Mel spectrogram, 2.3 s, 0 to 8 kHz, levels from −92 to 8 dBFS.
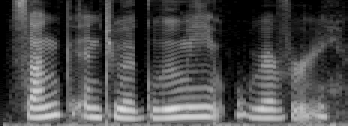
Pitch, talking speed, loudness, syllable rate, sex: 220 Hz, 130 wpm, -16 LUFS, 4.4 syllables/s, female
